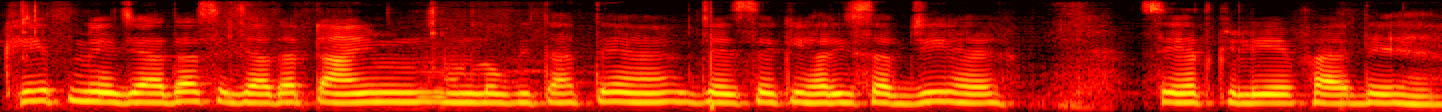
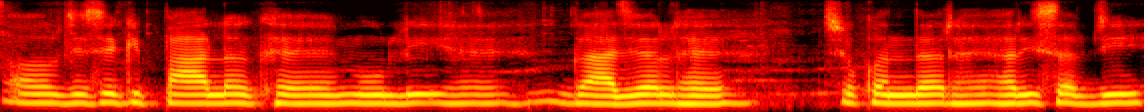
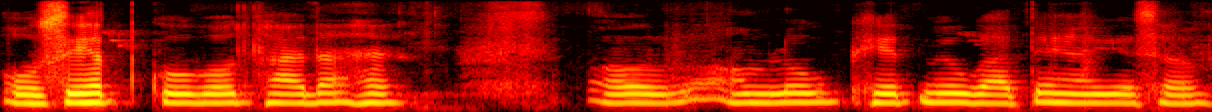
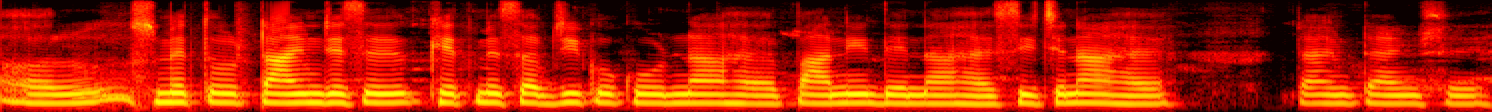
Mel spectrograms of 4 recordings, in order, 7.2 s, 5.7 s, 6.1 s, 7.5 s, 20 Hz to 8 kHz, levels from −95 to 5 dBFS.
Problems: constant background noise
